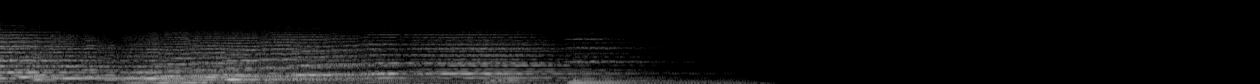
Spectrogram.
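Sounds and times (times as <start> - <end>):
symphonic fairy tale music: 0.0 - 7.4.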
